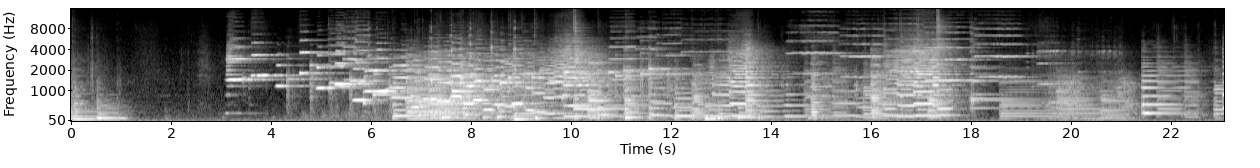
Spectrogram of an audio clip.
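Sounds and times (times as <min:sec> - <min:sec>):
chamber ensemble playing: 0:03.1 - 0:21.2.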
